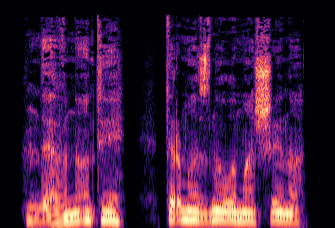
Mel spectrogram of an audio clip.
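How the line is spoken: Hoarse croak. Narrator (Russian): прохрипел я

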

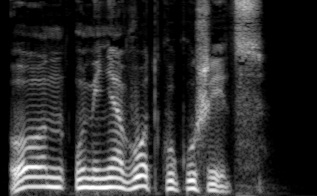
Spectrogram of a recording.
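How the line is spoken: Unusually calm remark. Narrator (Russian): Как-то необычайно спокойно заметил кабачик

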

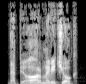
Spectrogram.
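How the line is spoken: Approving booming spectator. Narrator (Russian): одобрительно прогудел кто-то из зрителей

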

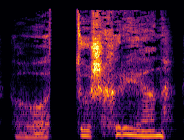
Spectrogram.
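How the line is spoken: Wheezing. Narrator (Russian): просипел я

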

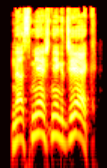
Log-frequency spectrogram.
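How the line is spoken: Shout. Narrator (Russian): закричала

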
